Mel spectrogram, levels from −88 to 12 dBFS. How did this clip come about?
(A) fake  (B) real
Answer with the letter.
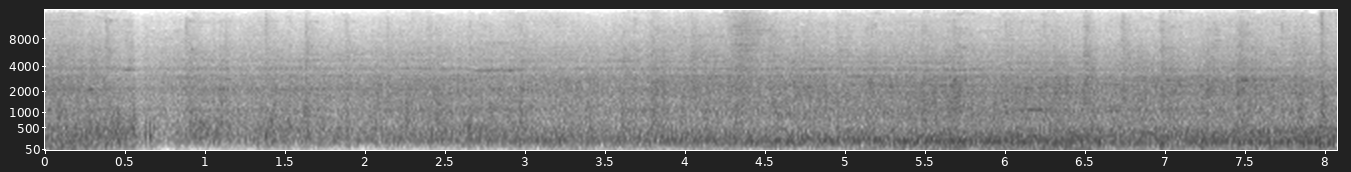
B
